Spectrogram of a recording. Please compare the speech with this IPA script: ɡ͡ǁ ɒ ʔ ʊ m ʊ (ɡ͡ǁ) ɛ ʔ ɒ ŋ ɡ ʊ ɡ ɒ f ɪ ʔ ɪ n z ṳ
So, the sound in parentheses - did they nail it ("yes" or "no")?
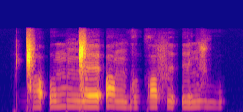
no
